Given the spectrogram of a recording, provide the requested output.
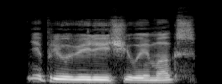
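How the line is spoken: Dry reply. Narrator (Russian): сухо отозвался Джуффин

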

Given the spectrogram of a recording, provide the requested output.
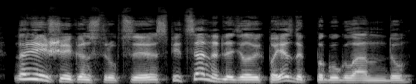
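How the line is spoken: Cheerful. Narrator (Russian): весело объяснил я

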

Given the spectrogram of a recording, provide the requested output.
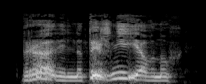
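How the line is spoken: Approving snort. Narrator (Russian): одобрительно хмыкнул третий голос

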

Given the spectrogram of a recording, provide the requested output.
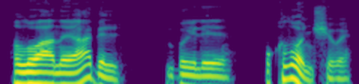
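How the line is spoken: Continued, plain. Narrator (Russian): продолжила Дайлин

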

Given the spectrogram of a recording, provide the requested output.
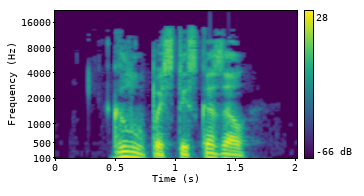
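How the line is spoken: Near whisper. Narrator (Russian): Почти прошептала Дарья

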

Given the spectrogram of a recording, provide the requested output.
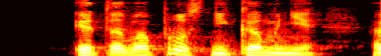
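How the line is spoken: Snapping retort. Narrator (Russian): огрызнулся

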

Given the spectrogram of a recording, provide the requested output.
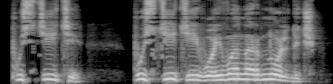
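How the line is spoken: Two women pleading together. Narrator (Russian): взмолились одновременно обе женщины

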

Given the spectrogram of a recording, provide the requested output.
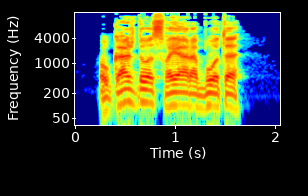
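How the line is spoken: Continued grumbling. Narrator (Russian): продолжал бурчать Флосси

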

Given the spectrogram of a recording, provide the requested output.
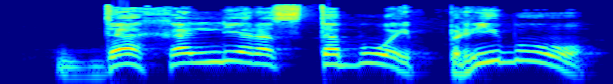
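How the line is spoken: Yelling. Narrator (Russian): я заорал

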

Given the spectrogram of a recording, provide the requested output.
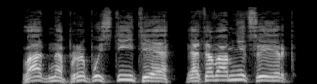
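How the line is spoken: Shout over pressing crowd. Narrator (Russian): крикнула Розали, когда толпа обступила их и начала напирать

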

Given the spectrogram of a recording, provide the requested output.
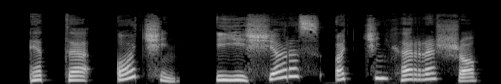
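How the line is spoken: Slow drawl, female guest. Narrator (Russian): медленно протянула гостья

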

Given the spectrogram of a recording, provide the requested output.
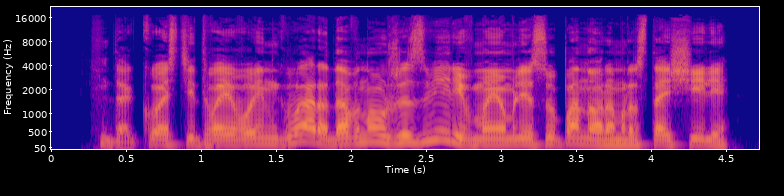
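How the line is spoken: Witch's cackling laughter. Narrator (Russian): захохотала ведьма

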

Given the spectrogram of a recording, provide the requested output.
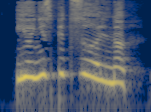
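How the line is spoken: Squeaked. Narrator (Russian): пискнула Наташа

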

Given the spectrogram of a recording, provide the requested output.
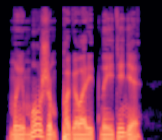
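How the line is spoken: Quiet request. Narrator (Russian): тихо попросила она

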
